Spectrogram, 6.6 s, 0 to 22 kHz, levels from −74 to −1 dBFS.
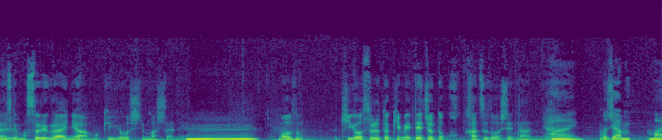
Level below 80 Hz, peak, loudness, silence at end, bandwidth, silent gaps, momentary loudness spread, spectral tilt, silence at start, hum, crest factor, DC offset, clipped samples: -44 dBFS; -6 dBFS; -20 LUFS; 0 s; 15.5 kHz; none; 11 LU; -6.5 dB/octave; 0 s; none; 14 dB; under 0.1%; under 0.1%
